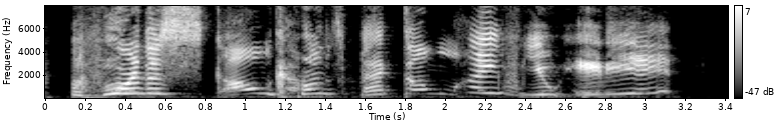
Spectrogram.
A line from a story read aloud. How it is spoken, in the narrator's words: Spite wheezes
